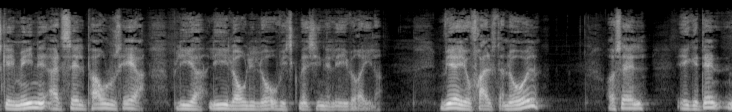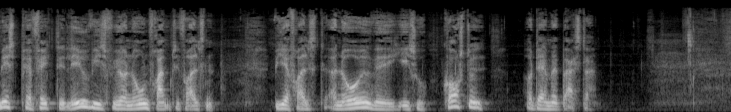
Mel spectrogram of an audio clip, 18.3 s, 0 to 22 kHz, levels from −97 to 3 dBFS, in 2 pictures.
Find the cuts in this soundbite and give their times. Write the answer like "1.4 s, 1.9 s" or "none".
none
